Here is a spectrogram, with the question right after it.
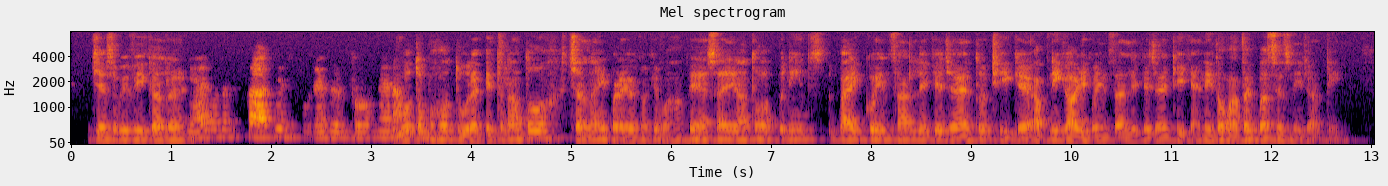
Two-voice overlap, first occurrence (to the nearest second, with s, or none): none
